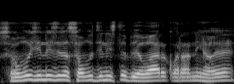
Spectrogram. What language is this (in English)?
Odia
